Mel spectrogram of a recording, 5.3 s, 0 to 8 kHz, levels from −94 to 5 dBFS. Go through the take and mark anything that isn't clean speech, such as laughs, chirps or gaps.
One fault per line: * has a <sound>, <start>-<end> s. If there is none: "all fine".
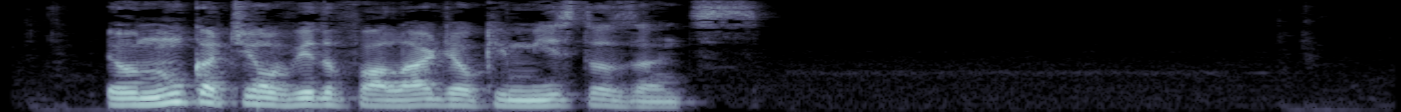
all fine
